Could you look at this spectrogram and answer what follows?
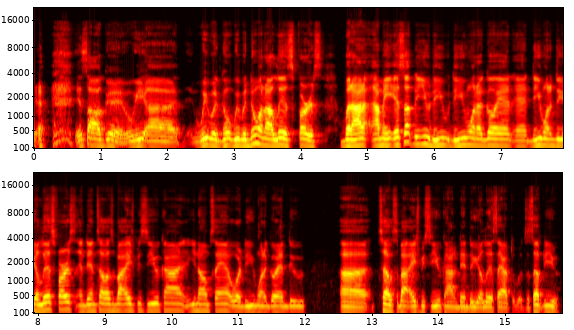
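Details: Adult man speaking; Normal voice.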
